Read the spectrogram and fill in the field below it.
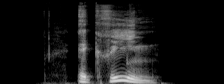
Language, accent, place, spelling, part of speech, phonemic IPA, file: German, Germany, Berlin, ekkrin, adjective, /ɛˈkʁiːn/, De-ekkrin.ogg
- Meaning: eccrine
